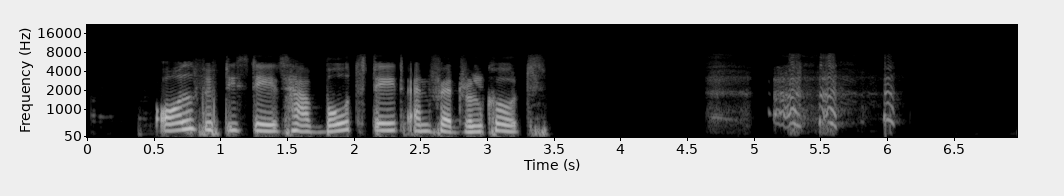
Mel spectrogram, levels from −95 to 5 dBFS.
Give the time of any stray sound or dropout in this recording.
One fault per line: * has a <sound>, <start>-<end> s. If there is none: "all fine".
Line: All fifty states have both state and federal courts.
* has a laugh, 4.6-6.2 s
